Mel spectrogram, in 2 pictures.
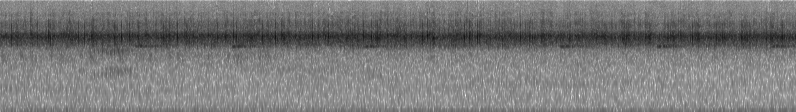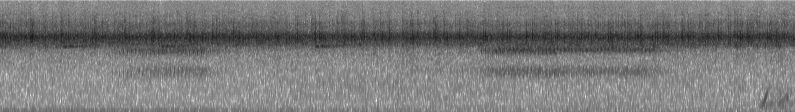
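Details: Swamp at night in the North Carolina backwoods, where tree frogs give a few drawn-out buzzy calls, mostly in the second half, under a loud continuous high chorus with a low hum early on.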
